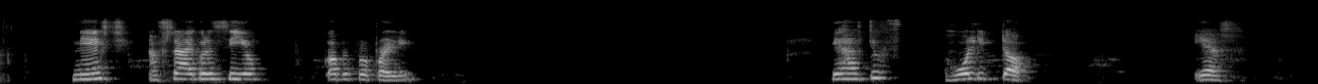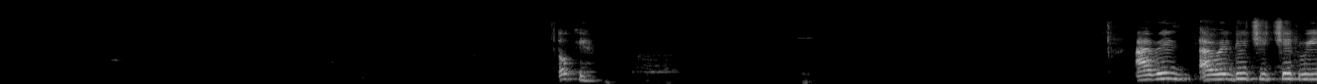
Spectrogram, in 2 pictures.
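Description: A young girl reads aloud in short bursts, heard over an online call.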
